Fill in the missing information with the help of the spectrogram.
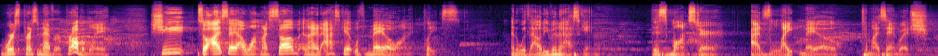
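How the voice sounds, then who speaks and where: A young man doing a stand-up set in a church hall, with a high voice for his size and a self-deprecating, animated way of telling stories. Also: a little slow, a little hiss or hum. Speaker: stand-up comedian. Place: church hall with live audience. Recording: long hall reverb from a church stage.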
